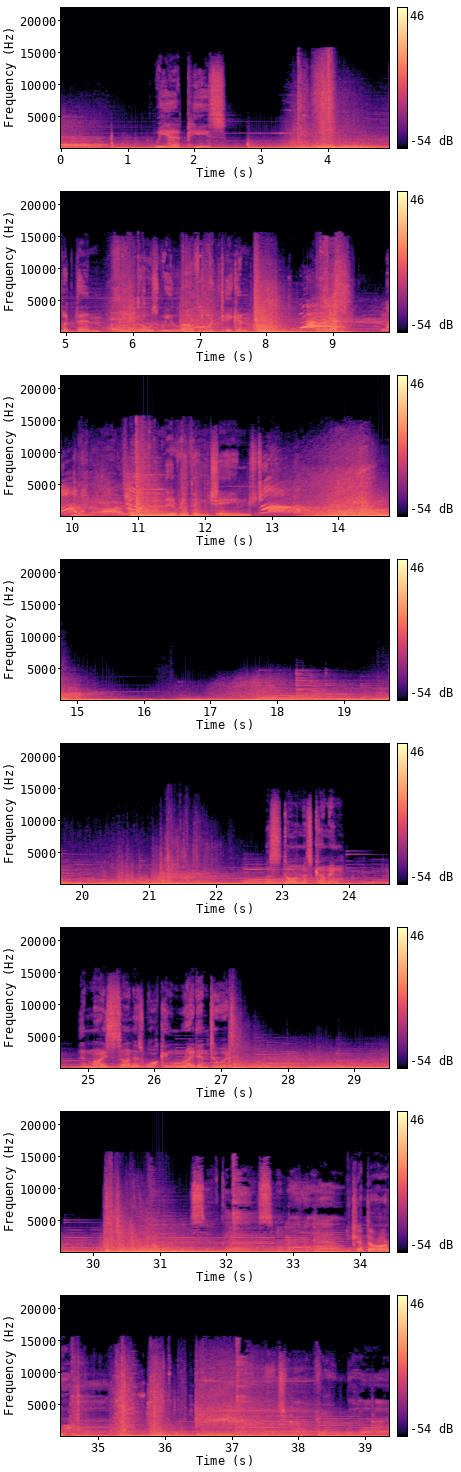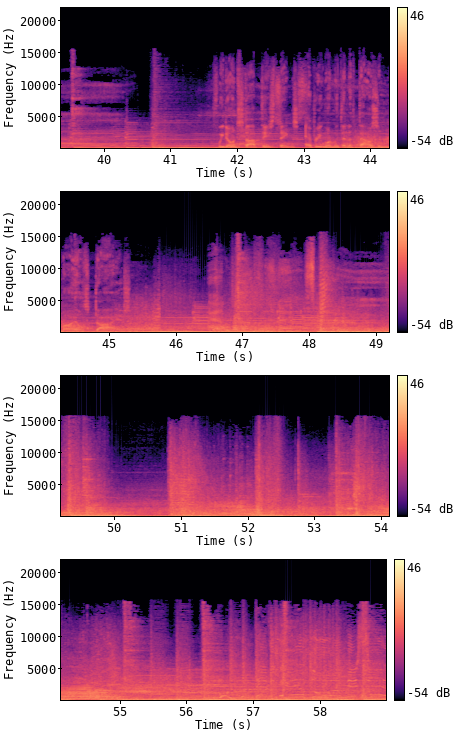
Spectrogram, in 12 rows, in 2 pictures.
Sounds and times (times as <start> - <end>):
Music: 0.0 - 13.0, 13.7 - 59.0.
